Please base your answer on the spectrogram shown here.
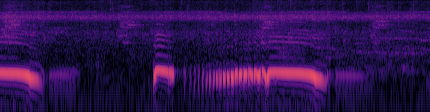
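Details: Calling spotted dove, Kelantan bird, played to prompt other doves into calling; low mellow coos, a brief clipped opening note then a drawn-out, buzzy-edged rolling coo ending in a falling tail and fainter lower notes.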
